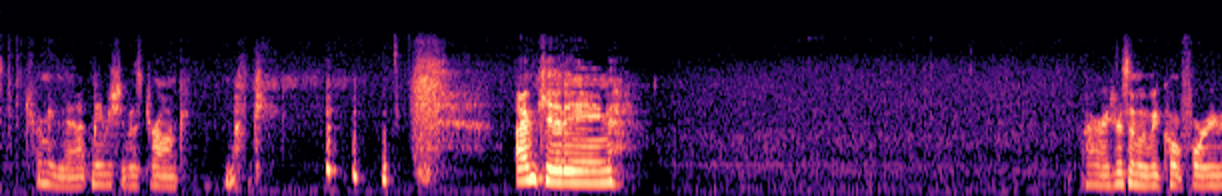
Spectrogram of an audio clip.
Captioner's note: laughs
